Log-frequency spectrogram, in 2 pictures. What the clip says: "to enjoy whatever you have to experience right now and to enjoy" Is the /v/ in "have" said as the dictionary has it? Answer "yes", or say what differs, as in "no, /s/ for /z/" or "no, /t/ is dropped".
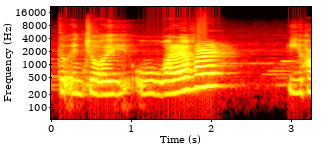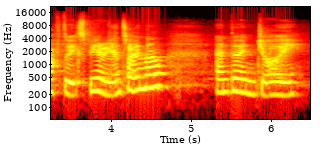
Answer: no, /f/ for /v/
